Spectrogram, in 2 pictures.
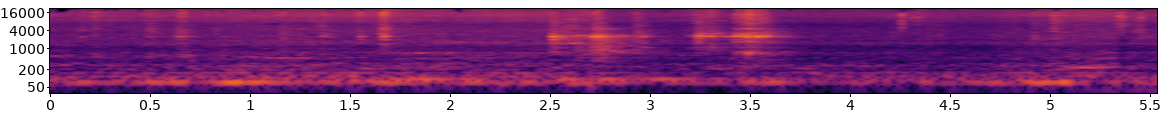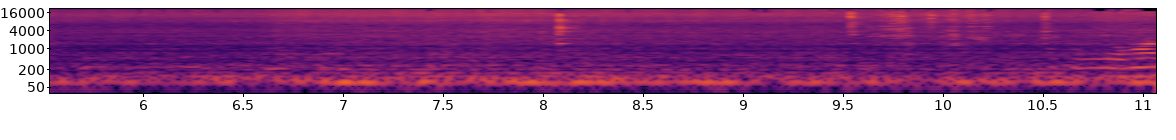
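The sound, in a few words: frying and stirring in an iron wok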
